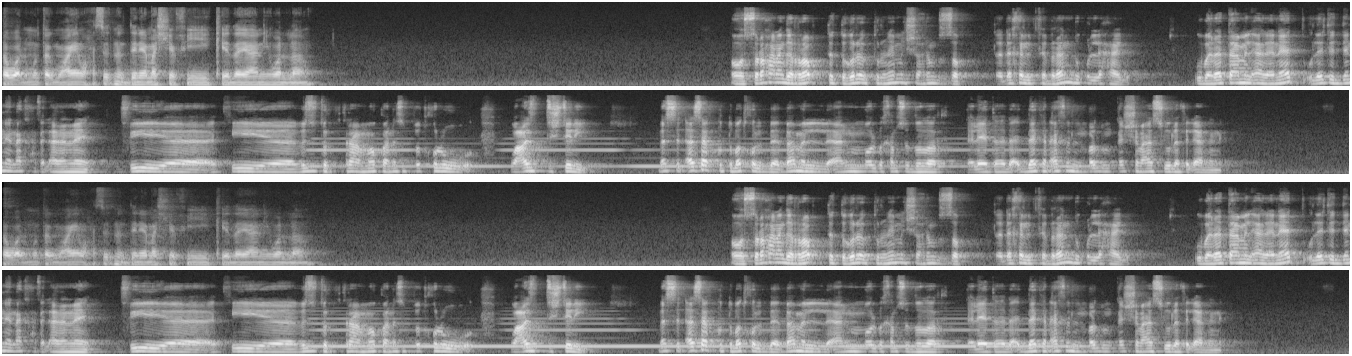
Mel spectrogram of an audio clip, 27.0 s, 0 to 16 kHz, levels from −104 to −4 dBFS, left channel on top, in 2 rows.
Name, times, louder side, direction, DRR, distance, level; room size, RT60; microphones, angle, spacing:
voice 1, 0.0-3.1, left 6 dB, 75° left, 0.5 m, -22 dB
voice 2, 7.3-9.6 9.9-11.3 11.9-14.4 14.7-19.3 20.0-25.7, equal, ahead, 0.4 m, -20 dB
Wind instrument woodwind instrument, 16.5-24.4, right 6 dB, 80° right, 3.0 m, -30 dB
21.0 x 8.9 x 3.2 m
head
